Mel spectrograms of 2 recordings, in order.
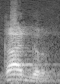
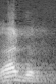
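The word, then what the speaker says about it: القدر: That means if it is inna anzalnahu fi laylatil qadr, and if somebody comes here and says inna anzalnahu fi laylatil ghadr, because he cannot pronounce qaf properly and he pronounced ghadr, or hay is not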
